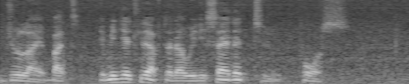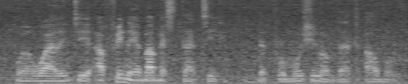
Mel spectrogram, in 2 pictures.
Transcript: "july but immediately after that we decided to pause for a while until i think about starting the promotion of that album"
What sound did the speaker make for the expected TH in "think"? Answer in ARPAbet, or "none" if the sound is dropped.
F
